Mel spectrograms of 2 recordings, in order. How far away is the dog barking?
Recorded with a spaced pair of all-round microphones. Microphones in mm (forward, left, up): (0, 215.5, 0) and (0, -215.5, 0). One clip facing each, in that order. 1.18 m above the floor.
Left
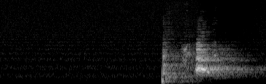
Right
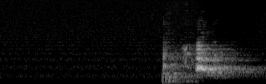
About 2.5 m.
